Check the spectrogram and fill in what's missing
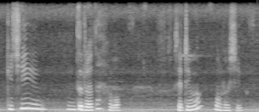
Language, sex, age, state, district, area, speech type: Odia, female, 45-60, Odisha, Balangir, urban, spontaneous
